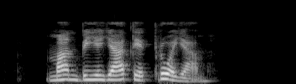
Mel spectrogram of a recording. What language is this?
Latvian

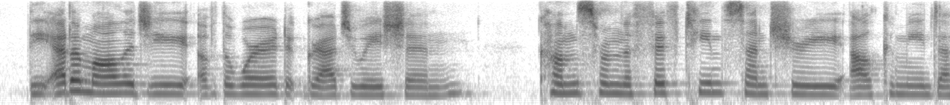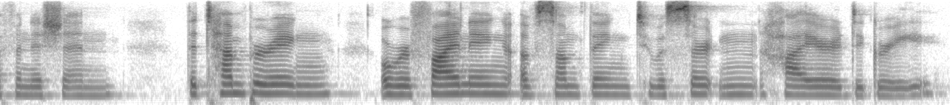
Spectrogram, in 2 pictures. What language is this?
English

